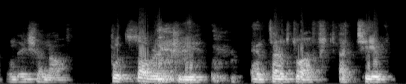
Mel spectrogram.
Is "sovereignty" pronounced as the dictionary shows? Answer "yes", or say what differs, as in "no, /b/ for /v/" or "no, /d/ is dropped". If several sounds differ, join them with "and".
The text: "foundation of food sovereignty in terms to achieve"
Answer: yes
